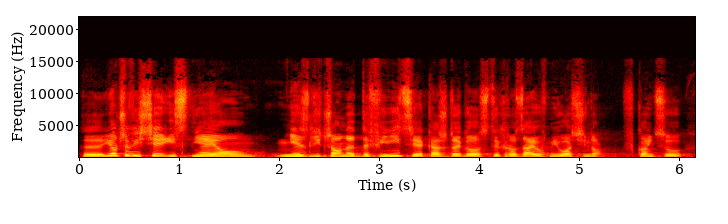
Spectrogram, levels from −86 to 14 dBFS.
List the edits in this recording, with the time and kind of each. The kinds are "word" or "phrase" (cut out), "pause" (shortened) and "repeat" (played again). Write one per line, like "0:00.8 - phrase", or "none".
0:01.9 - pause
